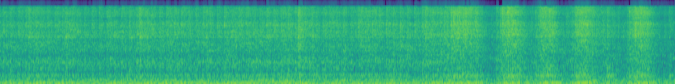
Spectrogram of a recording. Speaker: Well, it runs. It's running on one cylinder currently. The other one's trying to kick in.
